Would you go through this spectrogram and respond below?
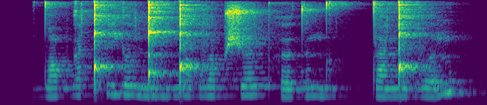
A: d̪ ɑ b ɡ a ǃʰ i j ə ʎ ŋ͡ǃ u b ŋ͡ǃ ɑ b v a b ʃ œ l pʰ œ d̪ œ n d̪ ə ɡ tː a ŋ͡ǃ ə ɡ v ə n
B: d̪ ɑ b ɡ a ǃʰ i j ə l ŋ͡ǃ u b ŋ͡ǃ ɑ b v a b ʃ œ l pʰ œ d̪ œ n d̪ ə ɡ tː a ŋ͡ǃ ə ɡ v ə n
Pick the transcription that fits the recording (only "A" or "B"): B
